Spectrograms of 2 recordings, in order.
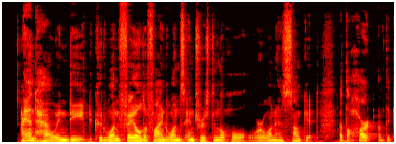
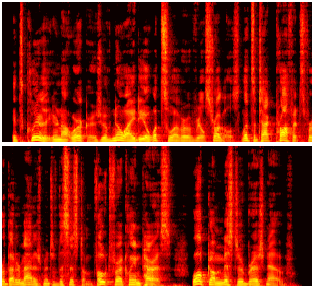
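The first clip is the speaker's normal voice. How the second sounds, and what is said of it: Old-timey radio announcer voice. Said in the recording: “That's my old-timey radio voice.”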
